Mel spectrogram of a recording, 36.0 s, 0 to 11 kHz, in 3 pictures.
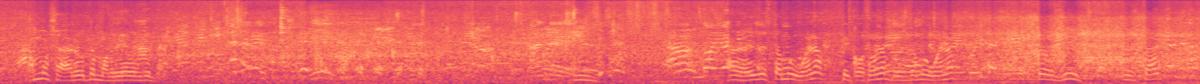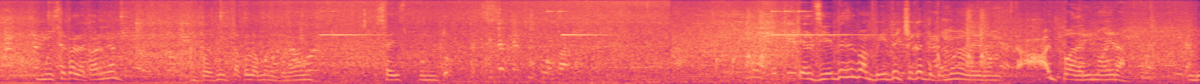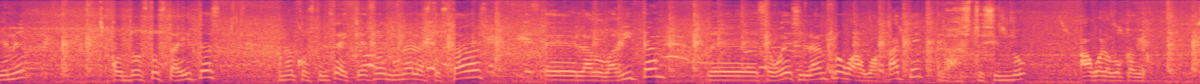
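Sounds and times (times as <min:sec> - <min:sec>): people talking: 0:00.0 - 0:35.5
traffic rushing: 0:00.0 - 0:36.0.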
